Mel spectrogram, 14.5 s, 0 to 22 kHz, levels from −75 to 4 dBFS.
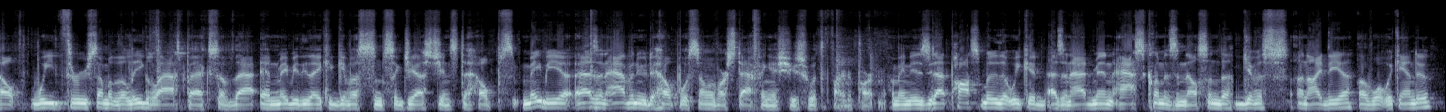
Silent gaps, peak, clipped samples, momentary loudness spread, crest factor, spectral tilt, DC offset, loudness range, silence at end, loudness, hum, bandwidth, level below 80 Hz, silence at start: none; -4 dBFS; under 0.1%; 3 LU; 10 dB; -4.5 dB/octave; under 0.1%; 1 LU; 0.1 s; -14 LUFS; none; 16.5 kHz; -48 dBFS; 0 s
